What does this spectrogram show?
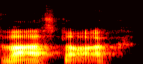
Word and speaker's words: Vostok: That's the letter V in Russian, and the S, or the letter, what looks like a letter C in English, is the letter S in Russian. So that's pronounced Vostok.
